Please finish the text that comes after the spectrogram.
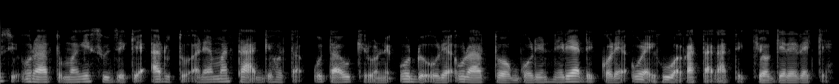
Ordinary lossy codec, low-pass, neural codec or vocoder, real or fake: none; 5.4 kHz; none; real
